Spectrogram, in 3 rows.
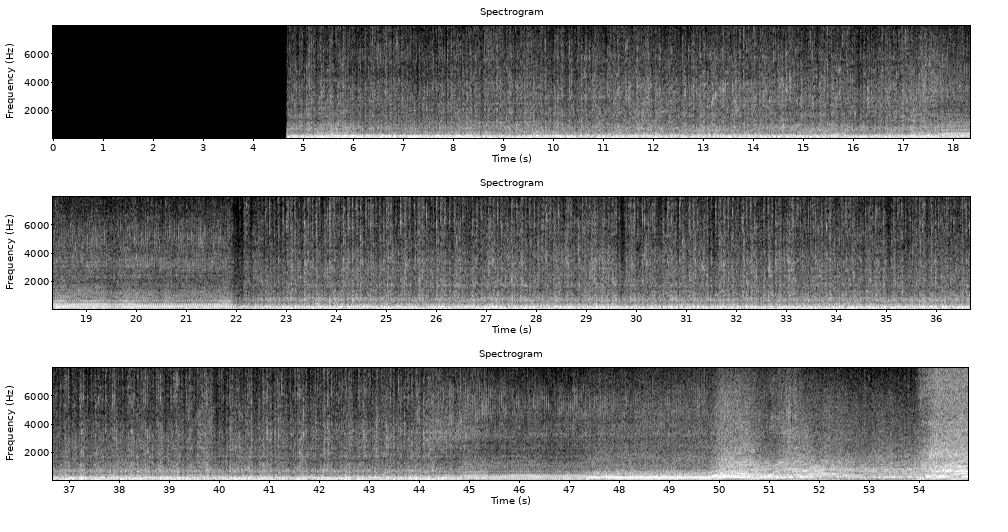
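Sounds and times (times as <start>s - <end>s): car engine idling loudly: 4.7s - 54.9s
higher steady note: 45.0s - 54.0s.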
